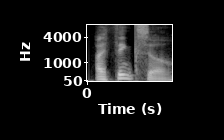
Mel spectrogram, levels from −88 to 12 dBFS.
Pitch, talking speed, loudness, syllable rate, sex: 130 Hz, 280 wpm, -17 LUFS, 5.9 syllables/s, male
